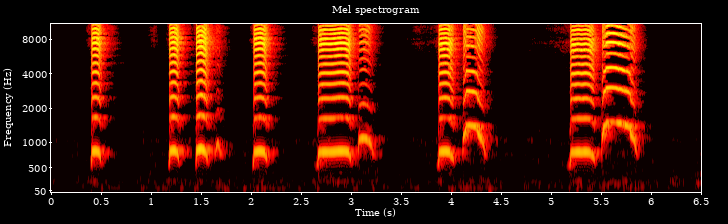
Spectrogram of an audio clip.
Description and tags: Squeeking dog toy,OWI
Squeaking dog toy
dog, squeak, toy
